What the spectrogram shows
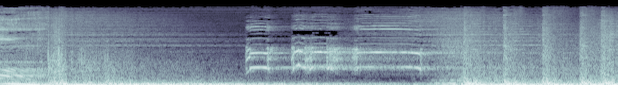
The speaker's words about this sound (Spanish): Ya llegó, ya está aquí nuestro gallo. Su gallo. El gallo de la radio.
